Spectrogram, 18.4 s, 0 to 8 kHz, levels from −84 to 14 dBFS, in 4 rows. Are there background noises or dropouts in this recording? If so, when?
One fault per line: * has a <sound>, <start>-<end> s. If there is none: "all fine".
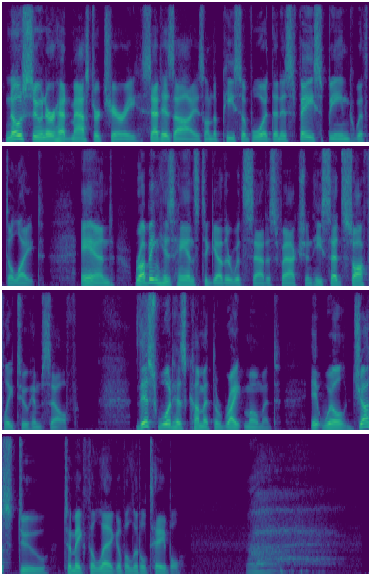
* has a sigh, 16.8-18.1 s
